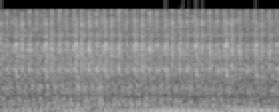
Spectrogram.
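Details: Hyundai Accent CRDi diesel warming up after repair work: a steady idle with an even, deep, low rumble and no misses or knocks, running normally. One person suspects from the sound that an injector is close to failing.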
